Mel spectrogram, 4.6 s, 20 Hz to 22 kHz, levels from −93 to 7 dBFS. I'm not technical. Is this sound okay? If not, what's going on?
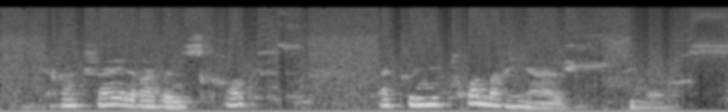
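No. Low bit depth without dither runs through the whole speech clip, from start to finish. Quiet parts sound gritty and sandy, and the softest moments break up or crackle. The likely cause is the audio being stored with very few steps of loudness, about 5 bits, and simply chopped to fit.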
